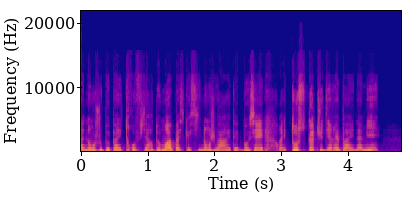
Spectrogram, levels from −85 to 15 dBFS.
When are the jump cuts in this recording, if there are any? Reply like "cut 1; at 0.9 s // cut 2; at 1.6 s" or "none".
cut 1; at 3.0 s

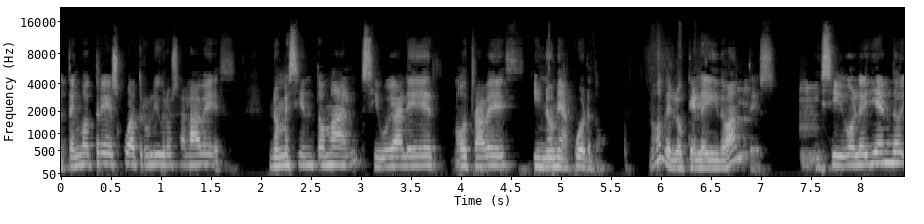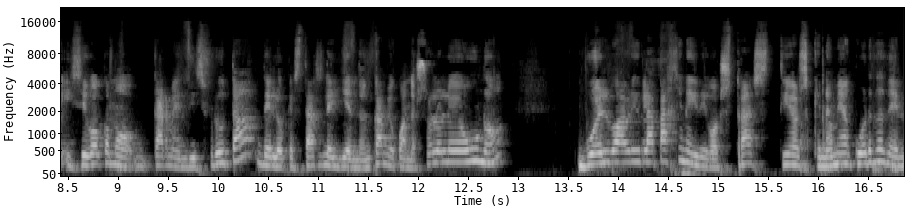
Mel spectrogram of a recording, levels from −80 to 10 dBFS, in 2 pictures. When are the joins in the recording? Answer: none

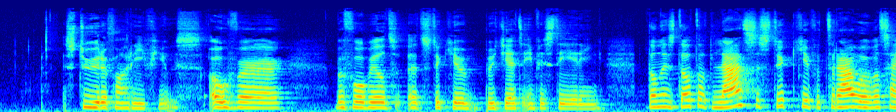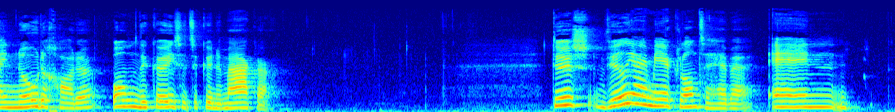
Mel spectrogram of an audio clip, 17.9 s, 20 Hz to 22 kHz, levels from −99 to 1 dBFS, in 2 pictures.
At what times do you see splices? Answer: cut 1; at 6.3 s

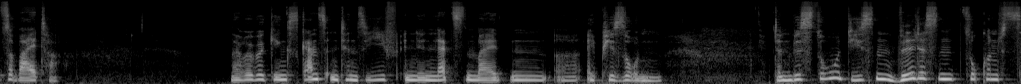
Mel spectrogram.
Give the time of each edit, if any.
cut 1; at 2.2 s

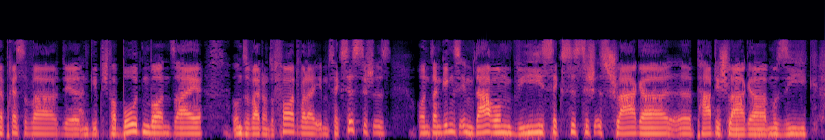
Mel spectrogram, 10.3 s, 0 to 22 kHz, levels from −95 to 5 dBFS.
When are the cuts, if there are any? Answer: cut 1; at 1.0 s

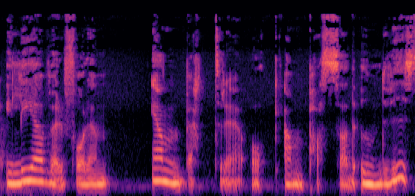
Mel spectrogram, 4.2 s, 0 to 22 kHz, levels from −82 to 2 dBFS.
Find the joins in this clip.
none

